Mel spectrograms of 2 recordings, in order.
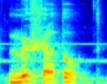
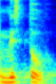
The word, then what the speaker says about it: मिषतो: क्या कहते हैं, मिस्तो। मिस्तो चलता है या मिष्तो चलता है, लेकिन ऐसा नहीं करेंगे। मूर्धन्य शकार है, श, और पूरा बोलेंगे, आधा नहीं करेंगे, तो कैसे उच्चारण होगा, मिषतो, मिष श ऐसा करके, मिषतो।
